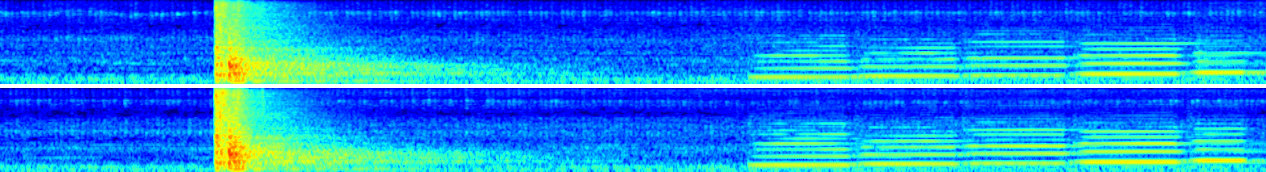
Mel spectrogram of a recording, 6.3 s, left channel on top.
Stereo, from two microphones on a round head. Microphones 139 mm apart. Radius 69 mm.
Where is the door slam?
30° right (ahead or behind), 0.6 m.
